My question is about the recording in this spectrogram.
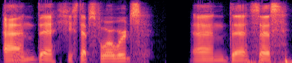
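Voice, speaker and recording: A man works as game master of a tabletop game. He narrates casually in a fairly low, very bright voice. The sound is close and dry. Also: takes it slowly, clean tone, no room sound, dull audio.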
